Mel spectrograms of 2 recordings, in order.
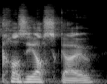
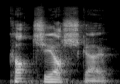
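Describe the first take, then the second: First: The word is said without an sh sound. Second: The word is said with an sh sound. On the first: The speaker calls it wrong. "I don't think it's Kosciuszko. Not how the Aussies are saying it" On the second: The speaker calls it right. "It's got to be a sh in it"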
